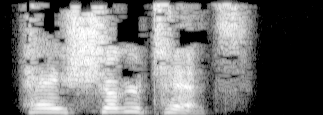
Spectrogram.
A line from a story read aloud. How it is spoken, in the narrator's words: Frankie yells from behind her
